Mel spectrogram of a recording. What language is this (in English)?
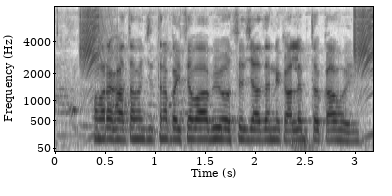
Bhojpuri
